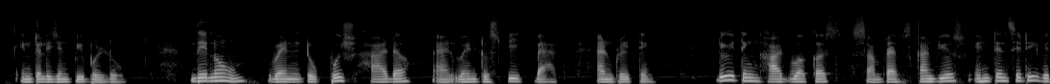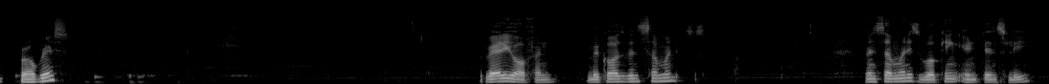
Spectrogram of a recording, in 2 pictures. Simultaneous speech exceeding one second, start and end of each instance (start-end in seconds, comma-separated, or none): none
